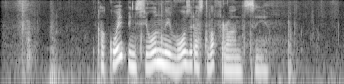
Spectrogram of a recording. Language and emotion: Russian, neutral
